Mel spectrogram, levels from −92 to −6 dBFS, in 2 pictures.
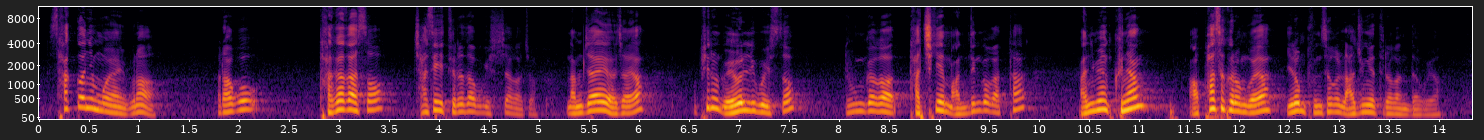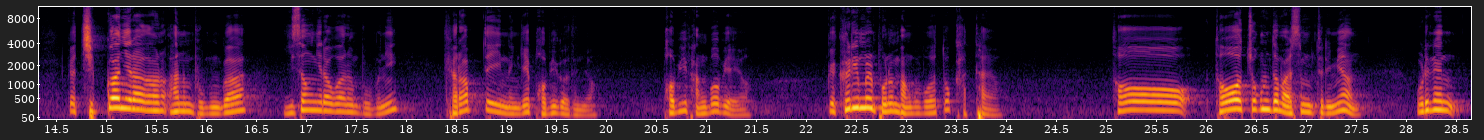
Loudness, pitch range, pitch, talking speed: -26 LUFS, 145-210 Hz, 180 Hz, 320 characters per minute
